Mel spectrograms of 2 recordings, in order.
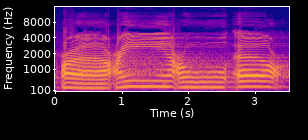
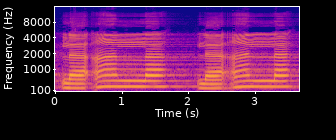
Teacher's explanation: letak posisinya yaitu di tenggorokan bagian tengah A jadi bacaan Ain ini adalah lunak Jangan dibaca Laa Laa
